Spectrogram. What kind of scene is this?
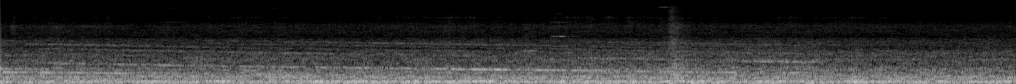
subway train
